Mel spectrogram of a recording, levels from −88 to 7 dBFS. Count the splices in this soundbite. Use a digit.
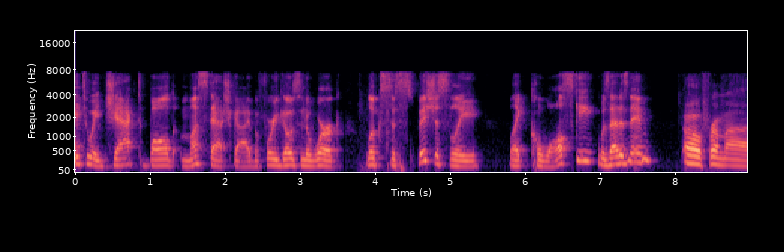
0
